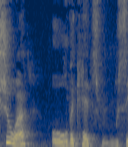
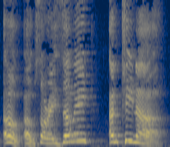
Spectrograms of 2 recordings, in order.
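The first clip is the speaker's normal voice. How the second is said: loud, higher, slow flustered headmaster; flustered correction; 8 semitones higher, 10 dB louder than usual. A narrator's reading.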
